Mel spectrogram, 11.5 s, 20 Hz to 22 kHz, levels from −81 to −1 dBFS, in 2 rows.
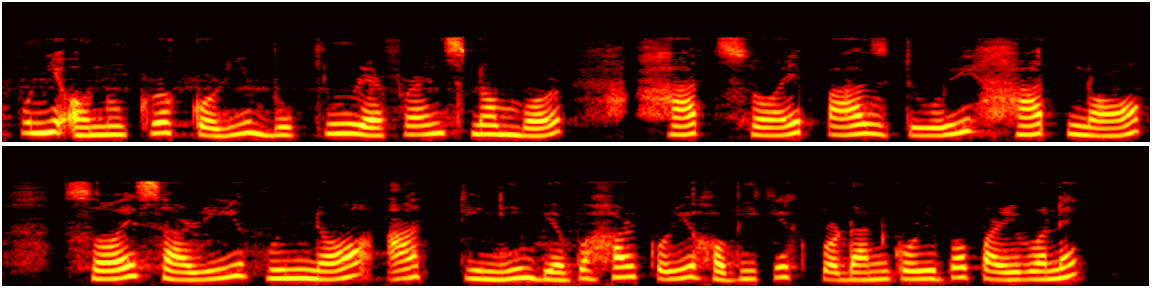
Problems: none marked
